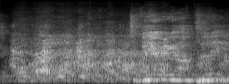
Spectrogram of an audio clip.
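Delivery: milk the disgust slowly; loud drawn-out disgust. Acted. Punchline on the urinal.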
